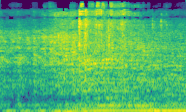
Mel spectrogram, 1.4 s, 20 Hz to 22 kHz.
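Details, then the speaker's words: Cold start in snow of a 20-year-old Mercedes CLK V6 with 35,000 miles: engine catches at once and settles into a smooth, steady low hum with no stumble; normal healthy cold start. "the v6 engine oh my days it starts absolutely perfectly you can see the car's only done 35 000 miles from the clock"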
